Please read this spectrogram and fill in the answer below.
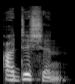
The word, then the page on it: audition: American English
